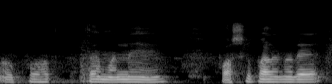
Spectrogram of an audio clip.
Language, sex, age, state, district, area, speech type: Odia, male, 30-45, Odisha, Kendujhar, urban, spontaneous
